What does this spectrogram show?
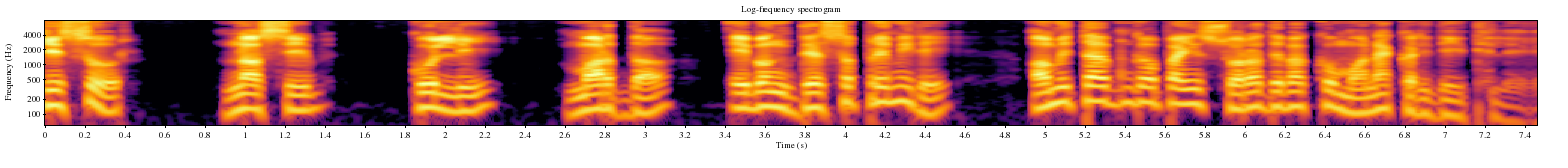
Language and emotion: Odia, neutral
